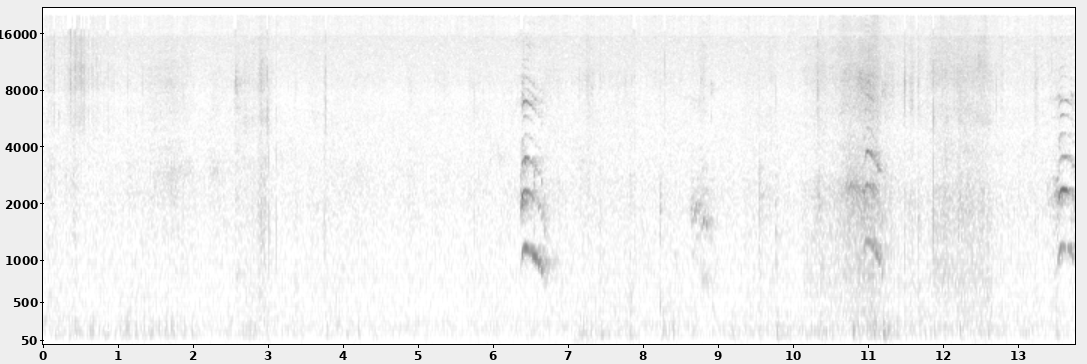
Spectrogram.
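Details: Seven-year-old female domestic cat whining with a 'kyuun' cry: several short, tonal, slightly bending calls spaced a couple of seconds apart, the last cut off at the end, over a quiet indoor background.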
